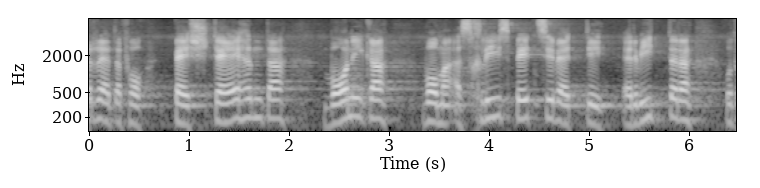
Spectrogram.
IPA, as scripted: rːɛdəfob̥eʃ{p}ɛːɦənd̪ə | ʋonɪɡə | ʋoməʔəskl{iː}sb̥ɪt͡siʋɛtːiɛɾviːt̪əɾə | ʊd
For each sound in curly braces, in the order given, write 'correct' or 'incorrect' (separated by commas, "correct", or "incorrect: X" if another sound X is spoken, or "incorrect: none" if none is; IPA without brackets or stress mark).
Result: incorrect: t, correct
